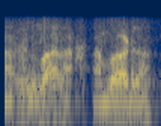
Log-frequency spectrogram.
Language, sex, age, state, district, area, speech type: Tamil, male, 18-30, Tamil Nadu, Ariyalur, rural, conversation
